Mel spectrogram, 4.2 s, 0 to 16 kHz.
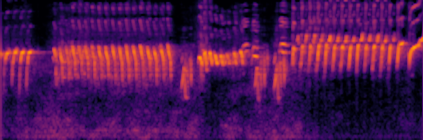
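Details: Two young male Timbrado canary brothers from the 2020 second breeding, first singing attempts after their first molt; fast rolling trills in continuous tours, broken by brief dipping notes, then a bright rapid trill.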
